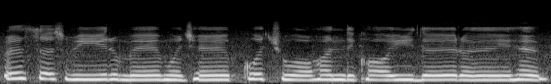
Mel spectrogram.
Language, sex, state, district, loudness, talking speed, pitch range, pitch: Hindi, female, Madhya Pradesh, Katni, -9 LUFS, 110 wpm, 210-225 Hz, 215 Hz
